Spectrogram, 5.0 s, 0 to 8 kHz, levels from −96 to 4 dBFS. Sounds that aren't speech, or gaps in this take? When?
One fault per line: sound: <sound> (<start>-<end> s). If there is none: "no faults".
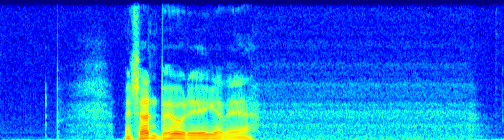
no faults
